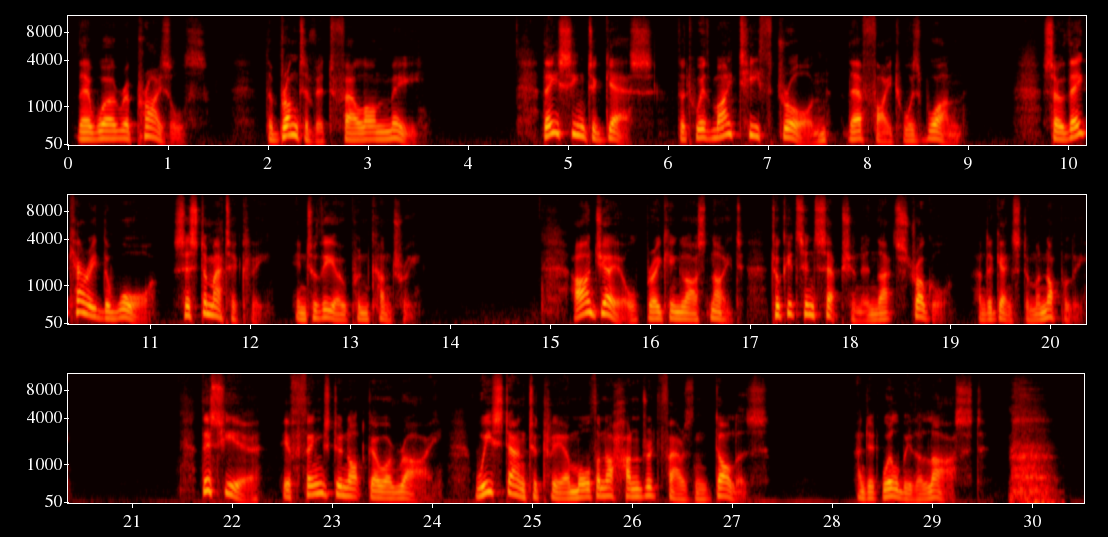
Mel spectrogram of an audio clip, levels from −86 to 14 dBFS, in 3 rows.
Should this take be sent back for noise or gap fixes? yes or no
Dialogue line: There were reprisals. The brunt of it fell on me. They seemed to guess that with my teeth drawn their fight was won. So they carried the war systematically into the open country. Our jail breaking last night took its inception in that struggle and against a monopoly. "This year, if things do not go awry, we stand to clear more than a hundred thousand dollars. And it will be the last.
yes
